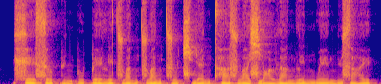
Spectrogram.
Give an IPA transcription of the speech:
x e˥˩ ɪ̯ s ɹ̩˧˥ p y̰˨˩ n p u˧˥ p e˥˧ ɪ̯ l i˥˩ t͡s w a˧˥ n t͡s w a˥ n t͡s ṵ˨˩ t͡ɕʰ j ɛ˧˥ n t̪ʰ ä˧˥ s w ä˧˥ ɕ j ɑ˧˥ ʊ̯ l a˥ n l i˥˩ n n̪ w e˧˥ ɪ̯ n̪ y˧˥ s a˧˥ ɪ̯

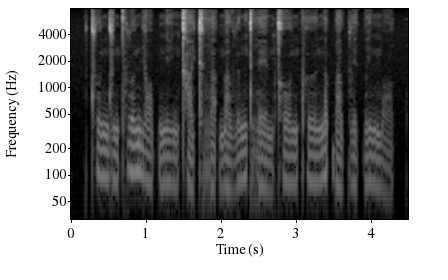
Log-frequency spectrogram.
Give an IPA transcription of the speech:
tʰ u˧ n d u˩˦ n pʰ l u˥˩ n j ɔː˨˩ p̚ n iː˨˩ ŋ kʰ a˩˦ j kʰ r a˨˩ ʔ m a˨˩ w l ɯ˦˥ ŋ t r eː˨˩ m kʰ oː˧ n pʰ ɯː˧ n a˥˩ p̚ w a˩˦ w p l i˨˩ t̚ w i˧ n m ɔː˨˩ t̚

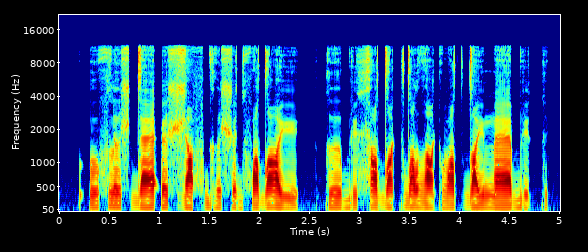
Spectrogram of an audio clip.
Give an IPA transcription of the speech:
ʔ u f l ɯ ʃ d æ ʔ ø ʃ ʒ ɑ f ɡʱ ɯ ʃ ø d f o dˤ y | k ɯ b y x e dˤ u k dˤ ɯ l ðˤ æ k β u tˤ d y m æ b y k

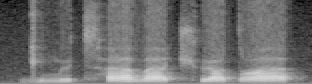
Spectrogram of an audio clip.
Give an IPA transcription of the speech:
ɡ i˨˩ m ø˨˩ t͡sʰ a˧˥˧ β a˥˩ t͡ʃʰ ø˥˩ j dˤ a˧˥˧

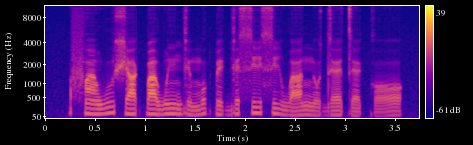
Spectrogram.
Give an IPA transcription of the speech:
f ã˧ w u˦ ʃ a˧ k͡p a˧ w ĩ˧ ɡ e˨ m o˧ k͡p e˨ ɡ e˧ s i˦ s i˦˨ w a˨˦ n o˧ d ɛ˧ t ɛ˨ k ɔ˨˦

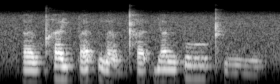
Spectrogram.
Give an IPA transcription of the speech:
ɐ˨ w kʰ ɐ˥ j p ɐ˨˥ t̚ n̪ ɐ˨˩ w t̪ʰ ɐ˨ t̚ j ɐ˧ ŋ p uː˥ kʰ yː˨˩

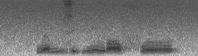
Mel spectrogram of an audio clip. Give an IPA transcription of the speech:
h w ə˨˦ m z ḭ˧˥ ŋ ɔ˨˦ f o˧

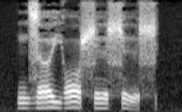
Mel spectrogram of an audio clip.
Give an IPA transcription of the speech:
n z ɐ j ɔ ɬ ɪ ɬ ɪ ɬ

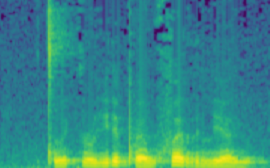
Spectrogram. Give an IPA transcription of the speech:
tʼ ɯ e̯ k ɹ i ɾʲ a pʼ ɛ w f ɛ r lʲ ɛ n

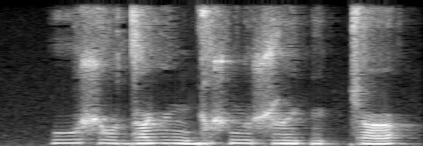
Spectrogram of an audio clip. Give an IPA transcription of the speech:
u ʃ o d ɐ lʲ o n ɟ u ʃ n u ʃ ɭ i ʔ i ʔ c ɐ

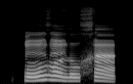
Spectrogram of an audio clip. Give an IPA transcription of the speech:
k͡p ũ ɣ õ ð u x ɐ̃

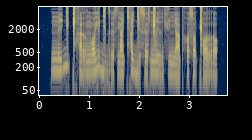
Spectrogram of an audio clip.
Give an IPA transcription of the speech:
nː i ɟ i ǁʰ a r ŋ ɔ j ʏ ɟ i d r ʏ s j a cʰ a ɟ i s ʏ s ŋ͡ǁ i r ç ʏ ɲ a pʰ ɔ s ɔ ǁ ɔ r ɔ

